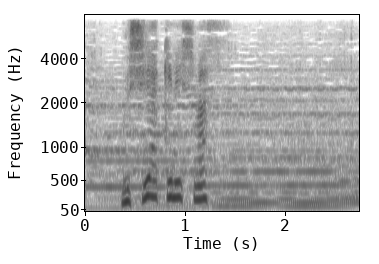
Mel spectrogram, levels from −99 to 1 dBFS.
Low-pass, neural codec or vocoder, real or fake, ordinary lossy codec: 7.2 kHz; none; real; MP3, 64 kbps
